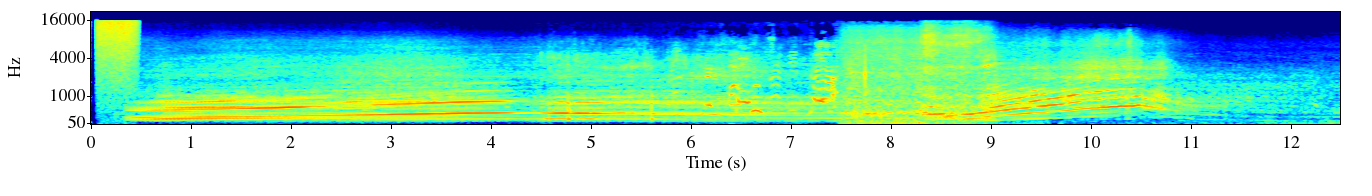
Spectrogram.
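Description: Lamborghini Gallardo 5.0-litre V10 pulling away, its exhaust note climbing slowly in pitch. About seven and a half seconds in it gives way to a Gallardo with the 5.2-litre V10, which revs up sharply and then fades near the end.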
